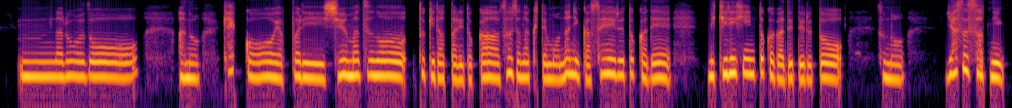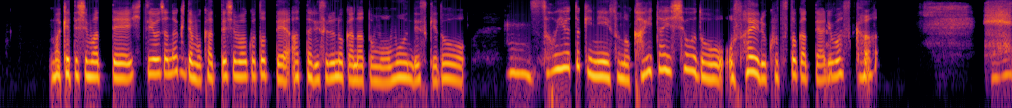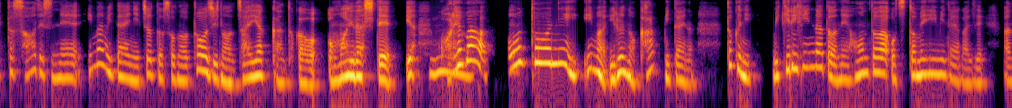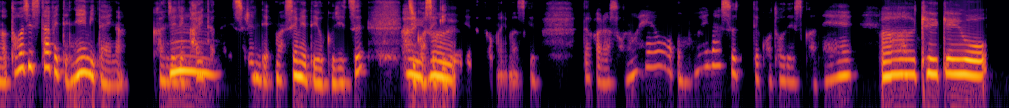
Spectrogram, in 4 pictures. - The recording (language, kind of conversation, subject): Japanese, podcast, 食材の無駄を減らすために普段どんな工夫をしていますか？
- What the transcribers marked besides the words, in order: other noise; laugh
